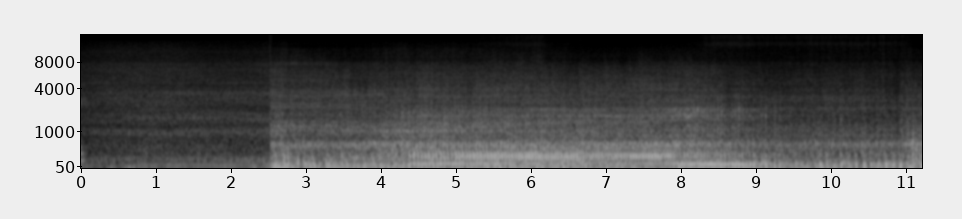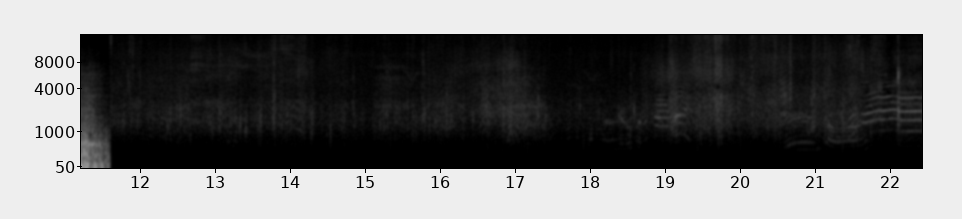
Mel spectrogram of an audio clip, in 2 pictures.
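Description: Suzuki DR650 single-cylinder motorcycle on the move, engine running under heavy wind rush. It comes in loudly a couple of seconds in and cuts off suddenly after about nine seconds.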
